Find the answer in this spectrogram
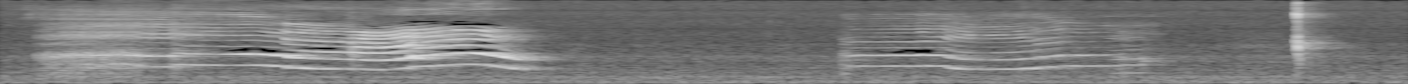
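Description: A Maltese gives long, wavering, screechy wails that bend up and down in pitch.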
